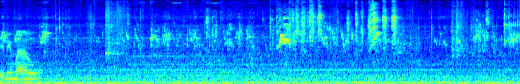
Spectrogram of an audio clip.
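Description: Caged birds chirping in scattered short bursts over a steady low hum.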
